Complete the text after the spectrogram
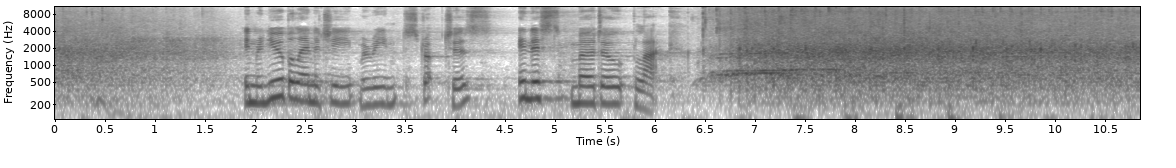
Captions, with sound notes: In Renewable Energy Marine Structures, Innes Murdo Black. (AUDIENCE APPLAUDING)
